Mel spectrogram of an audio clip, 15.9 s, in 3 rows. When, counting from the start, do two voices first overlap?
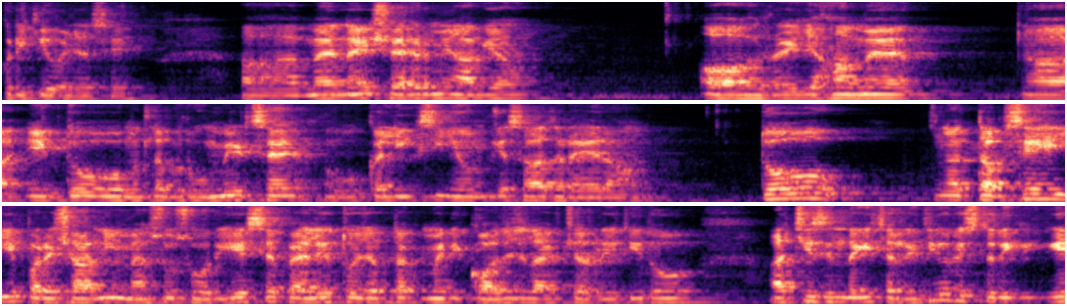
none

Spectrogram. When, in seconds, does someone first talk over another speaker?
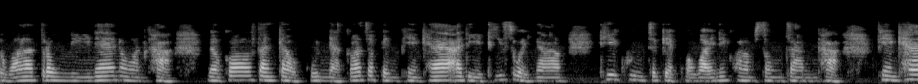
none

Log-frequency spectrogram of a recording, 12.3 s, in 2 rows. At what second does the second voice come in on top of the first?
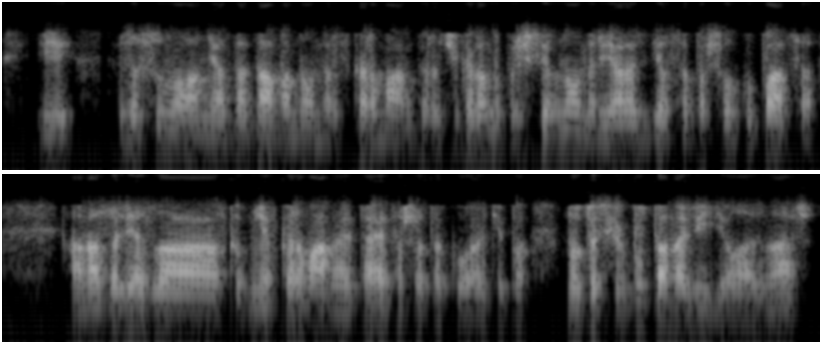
none

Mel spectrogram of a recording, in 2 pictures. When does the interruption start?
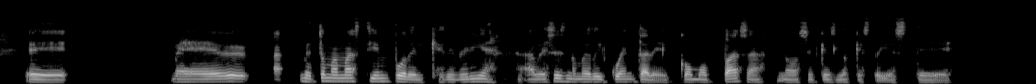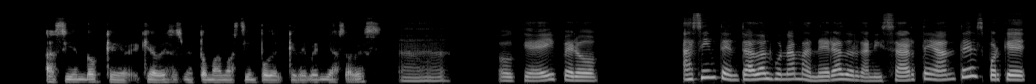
none

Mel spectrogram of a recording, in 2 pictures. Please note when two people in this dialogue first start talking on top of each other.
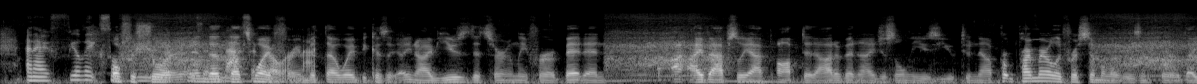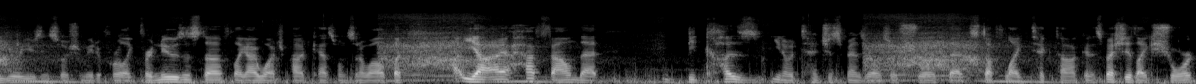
1.1 s

